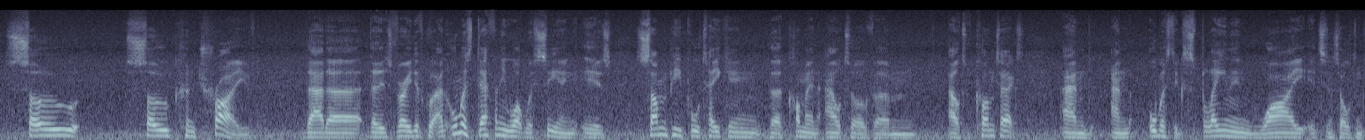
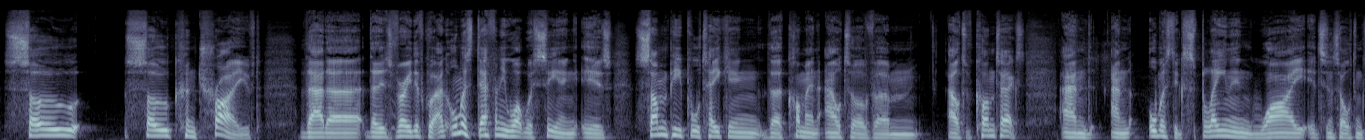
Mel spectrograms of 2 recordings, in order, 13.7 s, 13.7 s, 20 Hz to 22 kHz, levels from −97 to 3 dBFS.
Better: second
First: hiss; noticeable; throughout; 15 dB below the speech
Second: none

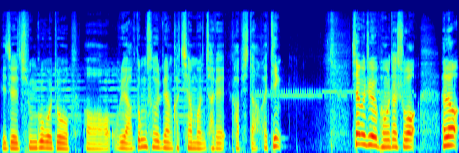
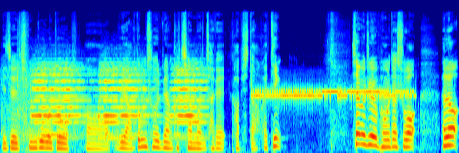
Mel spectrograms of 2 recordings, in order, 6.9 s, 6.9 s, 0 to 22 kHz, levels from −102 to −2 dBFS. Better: first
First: alarms or sirens; faint; throughout; 30 dB below the speech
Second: alarms or sirens; loud; throughout; 2 dB below the speech

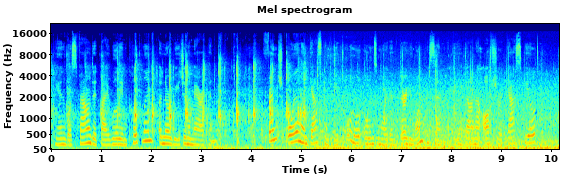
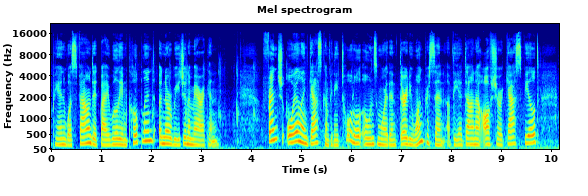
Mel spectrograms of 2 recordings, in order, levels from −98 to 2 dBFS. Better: second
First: animal sounds; loud; throughout; 2 dB below the speech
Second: animal sounds; faint; throughout; 25 dB below the speech

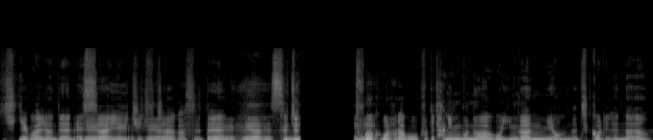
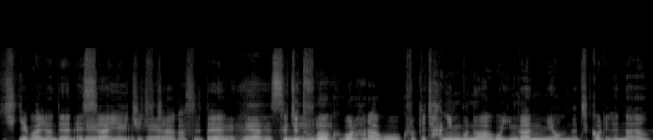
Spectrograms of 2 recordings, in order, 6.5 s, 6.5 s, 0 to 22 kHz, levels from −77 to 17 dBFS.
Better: second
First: audio freezing; at 3 s for 0.5 s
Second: none

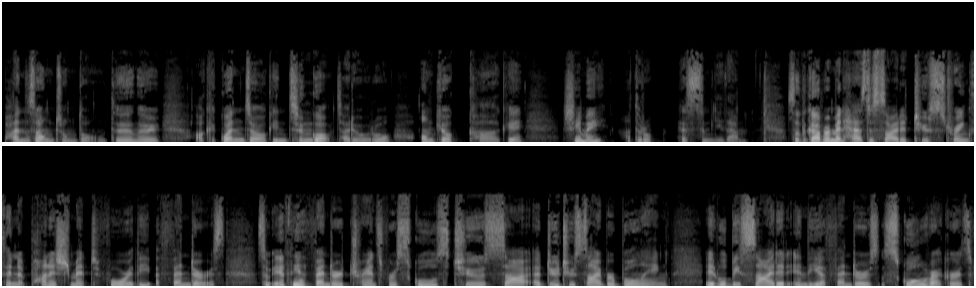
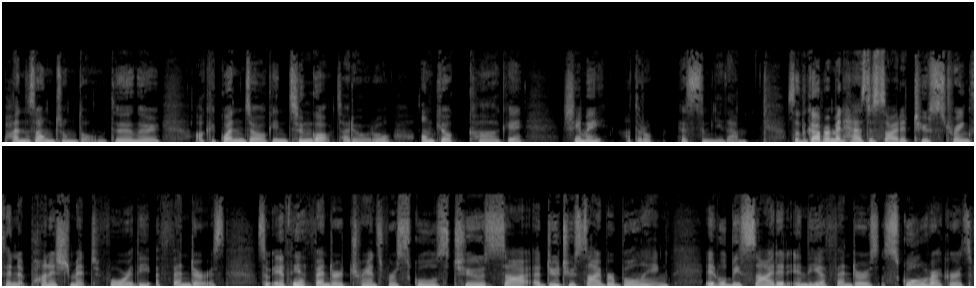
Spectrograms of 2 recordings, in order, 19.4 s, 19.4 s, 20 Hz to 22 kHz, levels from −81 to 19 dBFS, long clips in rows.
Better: second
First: thin; somewhat; fading below 350 Hz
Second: none

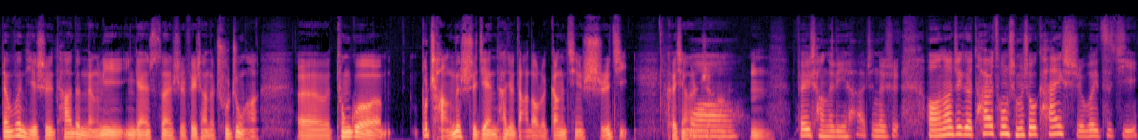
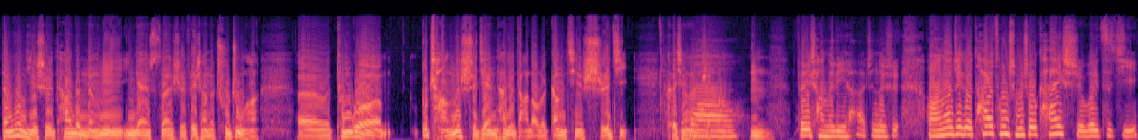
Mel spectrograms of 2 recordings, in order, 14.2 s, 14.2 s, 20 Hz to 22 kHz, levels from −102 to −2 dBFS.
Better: first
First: none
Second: distortion; heavy; 13% of the sound clipped

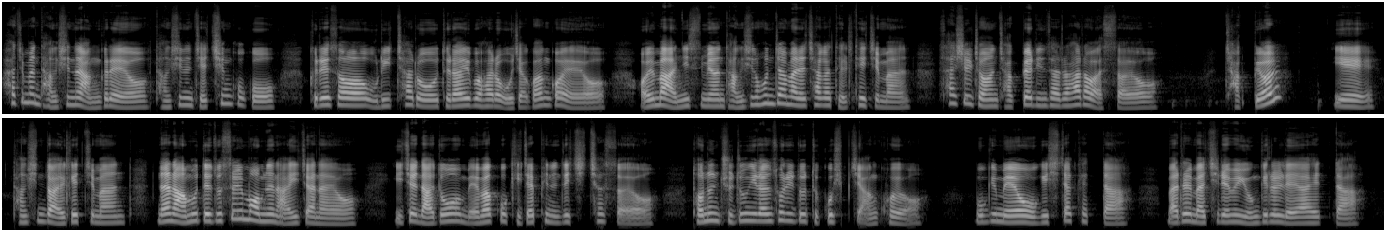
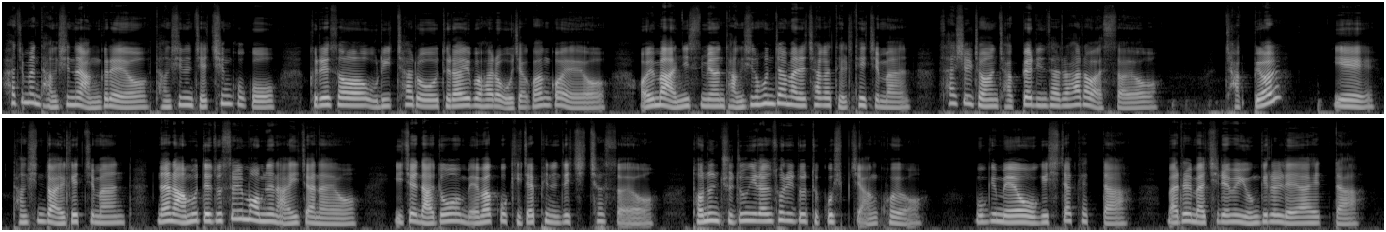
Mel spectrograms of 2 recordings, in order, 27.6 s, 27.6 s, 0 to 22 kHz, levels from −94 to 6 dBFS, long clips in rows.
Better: second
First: thin; very; fading below 550 Hz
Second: none

